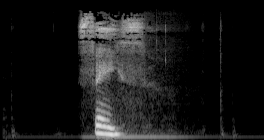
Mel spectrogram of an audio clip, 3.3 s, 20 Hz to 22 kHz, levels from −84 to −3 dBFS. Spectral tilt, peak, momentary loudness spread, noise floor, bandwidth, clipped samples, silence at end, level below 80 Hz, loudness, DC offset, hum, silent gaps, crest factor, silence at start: -3 dB/octave; -2 dBFS; 12 LU; -71 dBFS; 16.5 kHz; under 0.1%; 1.45 s; -64 dBFS; -18 LUFS; under 0.1%; none; none; 22 dB; 1 s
